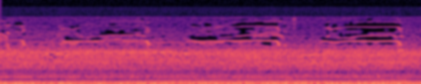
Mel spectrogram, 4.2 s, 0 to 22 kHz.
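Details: Adult bald eagle at an active nest in Southwest Florida, February 25, 2023, turning angry on both chicks while feeding them; three bursts of thin, high whistled chittering notes rise above a steady low rumble of wind and camera hum.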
